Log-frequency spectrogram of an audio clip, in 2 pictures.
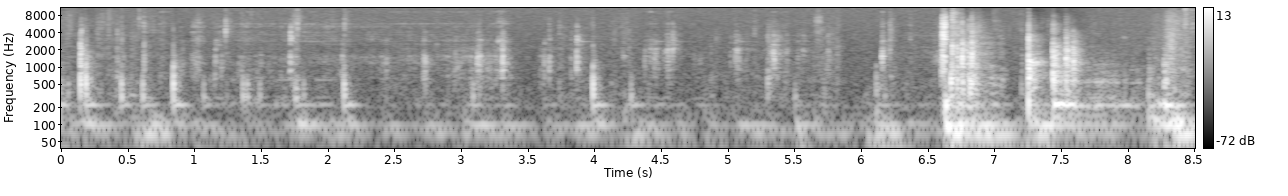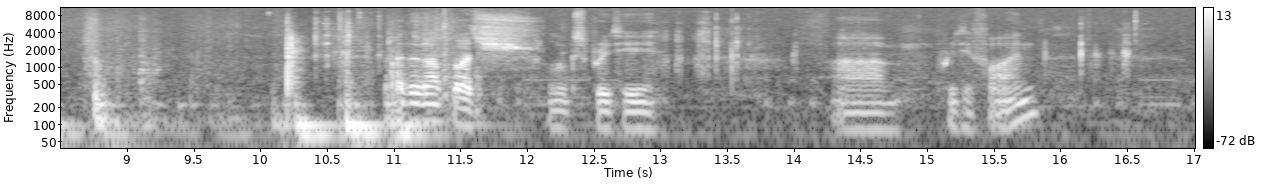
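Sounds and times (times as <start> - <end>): metal parts thunking: 3.0 - 9.4, 10.1 - 11.9.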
